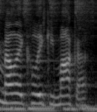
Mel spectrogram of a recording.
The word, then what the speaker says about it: Mele Kalikimaka: I hope I get to hear Mele Kalikimaka.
